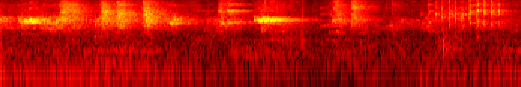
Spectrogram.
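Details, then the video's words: Pet budgerigars chattering, with short bright squawks and chirps in bursts, some louder notes standing out, scattered across a few seconds. "আমার পোষা প্রাণী বাজরিগার"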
